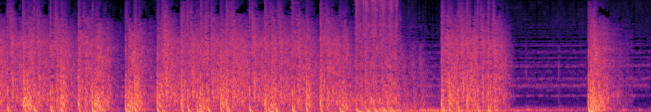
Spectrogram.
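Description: Rapid automatic gunfire from several weapons in long continuous bursts over a music score. The firing breaks off about five seconds in, starts again for about a second, and a single loud blast comes near the end.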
